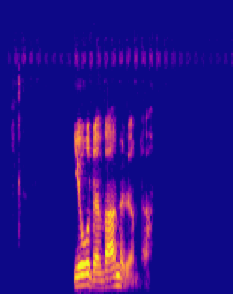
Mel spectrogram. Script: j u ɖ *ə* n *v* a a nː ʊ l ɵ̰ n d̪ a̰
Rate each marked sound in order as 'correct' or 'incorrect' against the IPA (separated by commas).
correct, correct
